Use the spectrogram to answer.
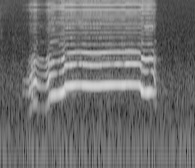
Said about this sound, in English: And the fog rolled in, and you heard the coyotes.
